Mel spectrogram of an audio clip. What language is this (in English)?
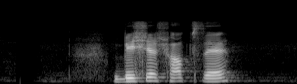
Bangla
